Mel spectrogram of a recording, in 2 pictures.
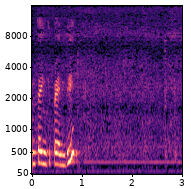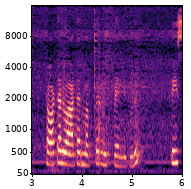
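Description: A spoon stirs and scrapes food in a metal pot.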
